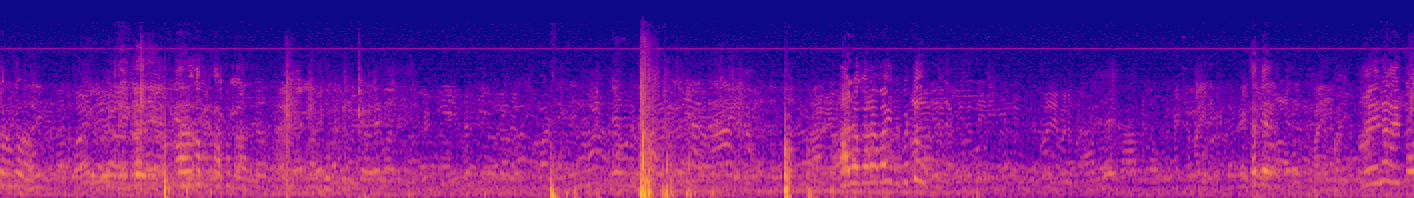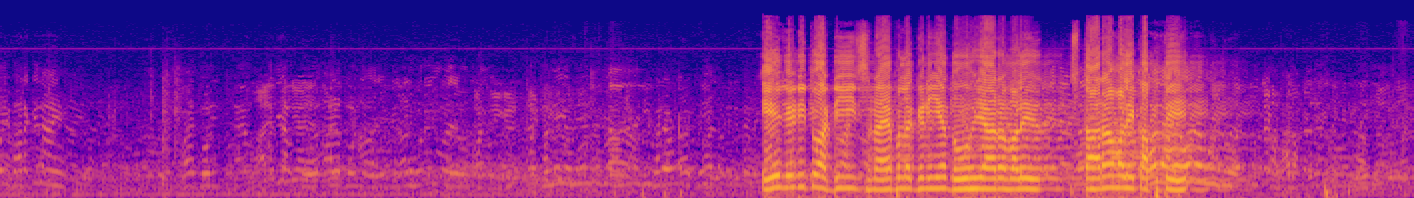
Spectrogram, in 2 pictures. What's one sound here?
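A crowd of men chatters and murmurs around.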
